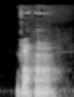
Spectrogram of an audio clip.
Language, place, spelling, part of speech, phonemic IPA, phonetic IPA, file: Hindi, Delhi, वहाँ, adverb, /ʋə.ɦɑ̃ː/, [ʋɐ.ɦä̃ː], LL-Q1568 (hin)-वहाँ.wav
- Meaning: there (only in the sense of an abstract noun of place. Hindi does not have a word equivalent to the English usage for "there is...")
